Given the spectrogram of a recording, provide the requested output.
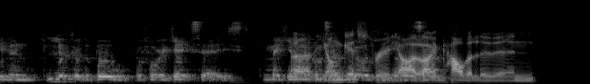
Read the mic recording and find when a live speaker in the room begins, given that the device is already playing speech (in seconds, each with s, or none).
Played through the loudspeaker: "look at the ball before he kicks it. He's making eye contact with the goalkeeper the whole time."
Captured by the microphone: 2.9 s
